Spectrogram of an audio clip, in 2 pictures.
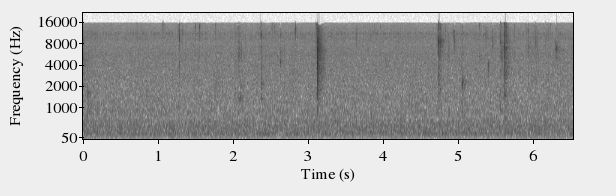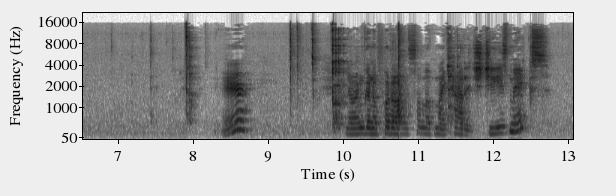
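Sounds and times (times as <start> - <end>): low room noise: 0.0 - 13.0
wet sauce squishing: 4.6 - 8.3.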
